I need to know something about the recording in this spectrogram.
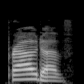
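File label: "proud of", British English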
